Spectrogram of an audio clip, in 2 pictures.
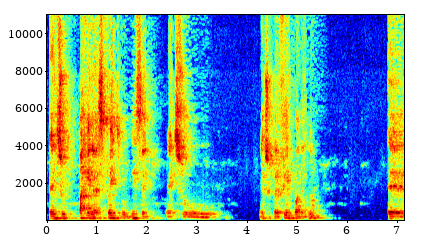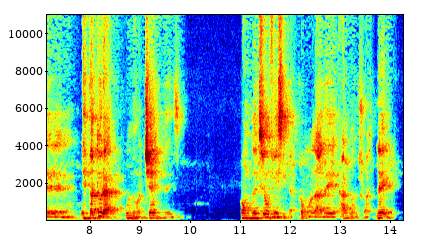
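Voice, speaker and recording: A man teaching a live online math lesson, explaining slowly with repetitions and everyday examples. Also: lowish voice, dark tone. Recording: very echoey room.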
